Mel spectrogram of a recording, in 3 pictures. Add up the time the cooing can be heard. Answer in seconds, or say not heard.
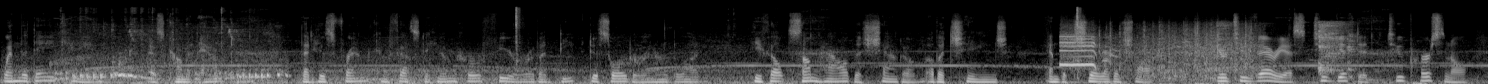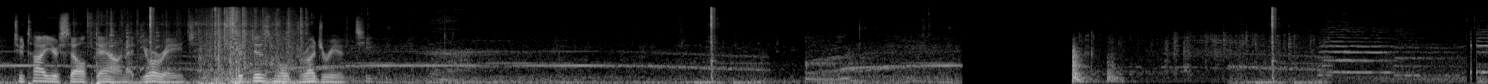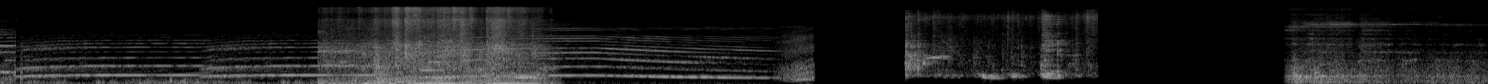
14 s.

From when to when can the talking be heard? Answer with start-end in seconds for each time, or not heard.
0.0-18.6.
